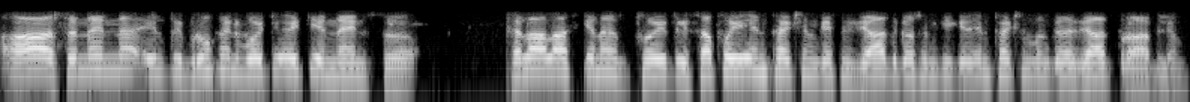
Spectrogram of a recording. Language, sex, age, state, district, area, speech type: Kashmiri, male, 45-60, Jammu and Kashmir, Baramulla, rural, conversation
